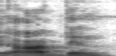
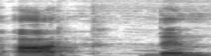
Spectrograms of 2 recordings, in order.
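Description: First: Said in the usual way. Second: "আর্থ দেন" split in two parts with a gap; teacher breaking "আর্থ দেন" into two separate syllables; broken into syllables. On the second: Shown as a demonstration. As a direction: say "আর্থ দেন" part by part, pausing after আর্থ. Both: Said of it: "ভাঙলে কি হবে?".

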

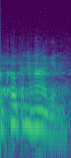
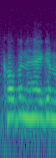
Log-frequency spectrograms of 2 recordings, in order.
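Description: First: Copenhagen with a broad "hah" in the third syllable; Copenhagen, "hah" rather than "hay"; alternative pronunciation of Copenhagen. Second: Copenhagen with a long "hay" in the third syllable; English Copenhagen, "hay" rather than "hah"; American-style Copenhagen. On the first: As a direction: say Copenhagen as koh-pen-HAH-gen. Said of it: "or Copenhagen". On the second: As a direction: say Copenhagen as koh-pen-HAY-gen. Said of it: "do you pronounce it Copenhagen like number three". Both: Shown as a demonstration.

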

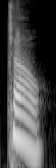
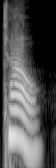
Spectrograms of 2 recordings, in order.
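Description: First: Italian ciao, CH sound. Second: Ciao as one "chow" syllable, falling; Italian ciao, CH sound. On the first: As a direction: model ciao for learners. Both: Shown as a demonstration. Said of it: "En italiano".

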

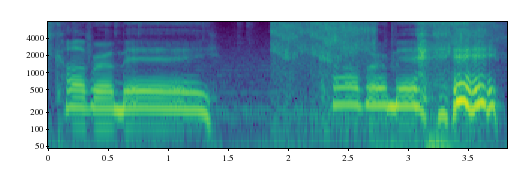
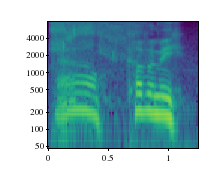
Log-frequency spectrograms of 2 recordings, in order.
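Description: First: High, slow drawn-out shout; cover me shout. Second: Said in the usual way. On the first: Pretend. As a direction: wail it long and high.

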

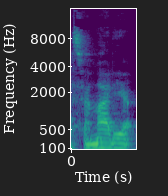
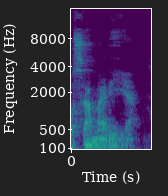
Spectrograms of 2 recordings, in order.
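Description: First: Samaria as "sa-MÁ-ria", stress on MA; stress on second A. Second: Samaria as "sa-ma-RÍ-a", stress on RI. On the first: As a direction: put the accent of Samaria on MA, not RI. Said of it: "se puede pronunciar Samaria o Samaria". (Samaria acentuada en MA) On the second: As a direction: split the ending of Samaria, leaning on the I. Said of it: "tiene el acento en la I". (Samaria con acento en la i) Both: Shown as a demonstration.

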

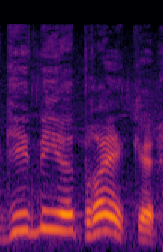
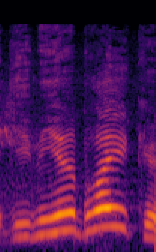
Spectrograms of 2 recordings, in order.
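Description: First: Slow, drawn-out French jingle; slow French-accented jingle; mock French accent. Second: Put-on candy jingle in a French accent; mock French accent. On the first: Repeated jingle slower. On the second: Repeated jingle.

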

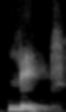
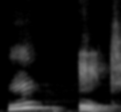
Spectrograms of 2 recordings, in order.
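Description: First: Said in the usual way. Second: Sounded out slowly, onset split from the vowel; segmented. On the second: Shown as a demonstration. Teacher sounding out L-ate for the class. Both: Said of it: "Repeat after me".

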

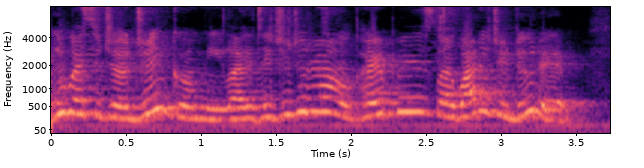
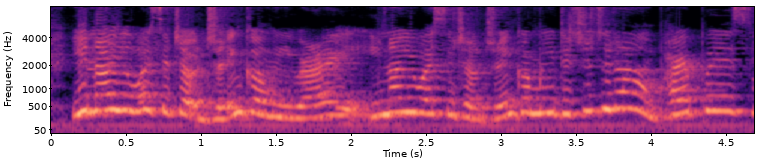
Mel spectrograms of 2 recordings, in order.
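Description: First: Said in the usual way. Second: Higher-pitched pointed questioning; confronting. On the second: Retold or imitated. Asking Selfish about the wasted drink, confronting. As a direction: press her for an answer, pitch raised.

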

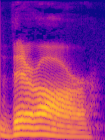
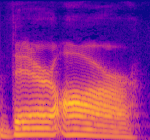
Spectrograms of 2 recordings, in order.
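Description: First: There are linked the English way. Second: Said in the usual way. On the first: Shown as a demonstration. Teacher modelling the hard phrase for learners, careful English. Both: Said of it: "destul de greu de pronunțat".

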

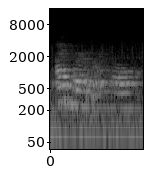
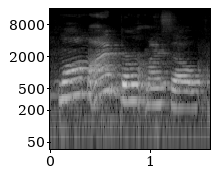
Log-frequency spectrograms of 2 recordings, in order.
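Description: First: Quiet, to herself; soft, fading complaint. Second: Calling out to mom, slow; slow, loud call across the house. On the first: Repeated to herself. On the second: Child calls to mom. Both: Real, not acted.

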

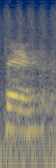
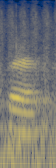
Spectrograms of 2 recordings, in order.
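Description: The two takes are said the same way.

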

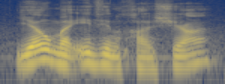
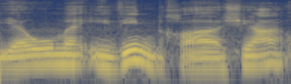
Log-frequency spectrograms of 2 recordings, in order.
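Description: First: Said in the usual way. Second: Slow يومئذ خاشعة with a distinct n before خ; drawn-out recitation, unblended n in يومئذ خاشعة; clear tanween. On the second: Shown as a demonstration. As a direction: sound the n of يومئذ cleanly, then خاشعة. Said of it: "فأنا أظهرها".

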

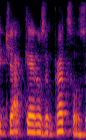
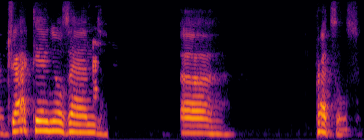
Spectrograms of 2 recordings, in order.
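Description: First: Said in the usual way. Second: Drawn-out "Jack Daniels and", long pause, "uh", pause, then "pretzels"; long pause before pretzels. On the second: Acted. Bear ordering at a bar, long pause before "pretzels". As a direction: stall at length between "and" and "pretzels". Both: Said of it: "why the long pause".

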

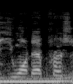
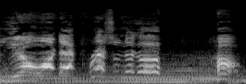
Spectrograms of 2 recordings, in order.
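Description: First: Said in the usual way. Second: Much higher, loud taunting shout; sudden yell. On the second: Real, not acted. Yelling at the driver beside him, high and loud. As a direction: bellow the taunt at him out the window.

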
